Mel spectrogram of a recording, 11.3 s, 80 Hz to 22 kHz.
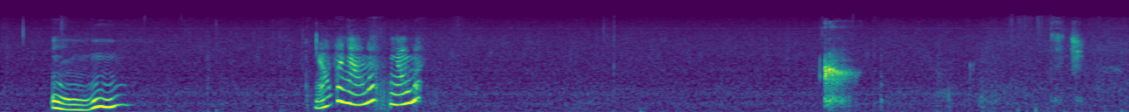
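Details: Five-week-old AKC micro teacup poodle Mocubi, 10.5 oz, playing inside: two wavering, quavering whimpers a few seconds apart, then a short squeak, over a faint background hum.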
